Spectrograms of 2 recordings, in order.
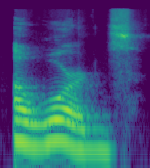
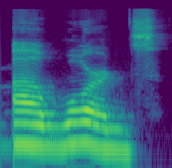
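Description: The two takes are said the same way.

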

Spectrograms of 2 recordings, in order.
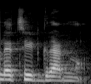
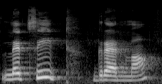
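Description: First: There is no pause before grandma. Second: There is a pause before grandma.

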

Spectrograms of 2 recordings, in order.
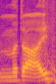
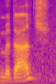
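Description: First: The consonant near the end sounds like Y. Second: The consonant near the end sounds like J. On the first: The speaker calls it right. "them Italians just like to call the J's the I's" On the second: The speaker calls it wrong. "as opposed to"

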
